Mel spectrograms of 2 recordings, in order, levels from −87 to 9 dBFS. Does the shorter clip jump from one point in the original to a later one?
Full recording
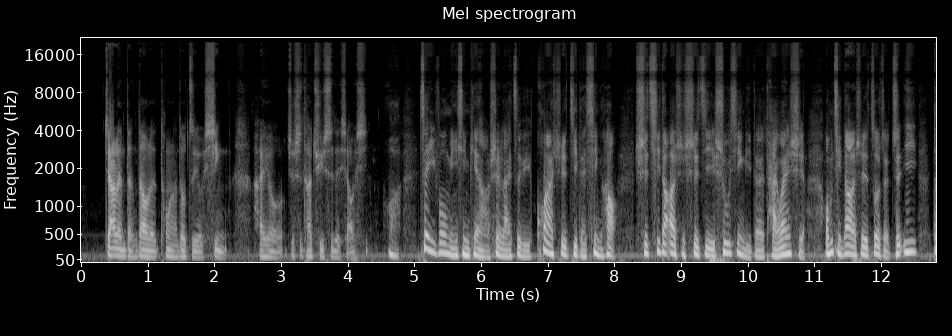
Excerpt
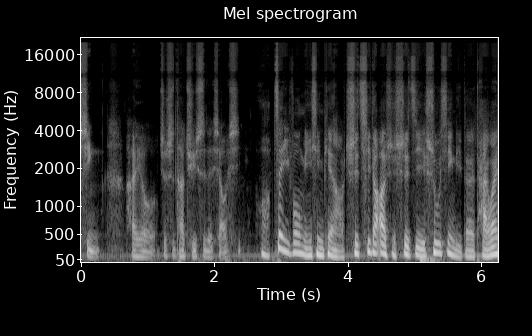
yes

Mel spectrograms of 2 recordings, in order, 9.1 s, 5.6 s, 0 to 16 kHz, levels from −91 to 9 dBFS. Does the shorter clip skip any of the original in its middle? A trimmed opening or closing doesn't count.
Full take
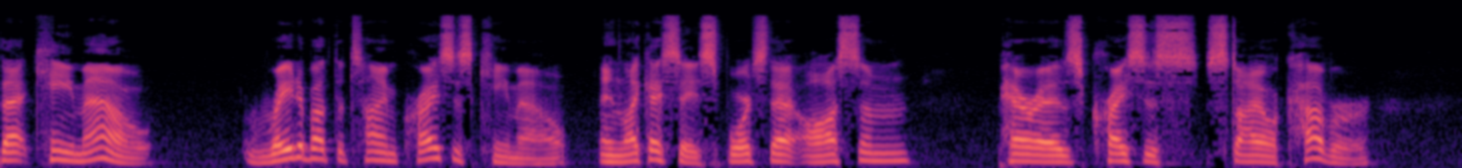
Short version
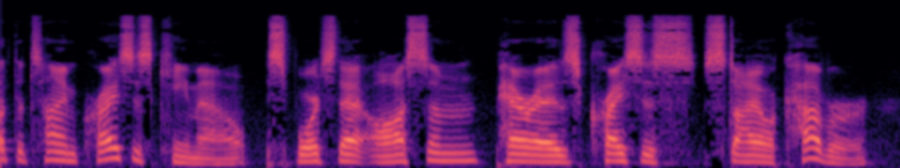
yes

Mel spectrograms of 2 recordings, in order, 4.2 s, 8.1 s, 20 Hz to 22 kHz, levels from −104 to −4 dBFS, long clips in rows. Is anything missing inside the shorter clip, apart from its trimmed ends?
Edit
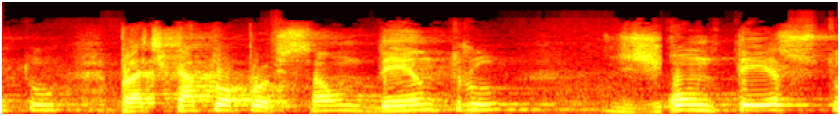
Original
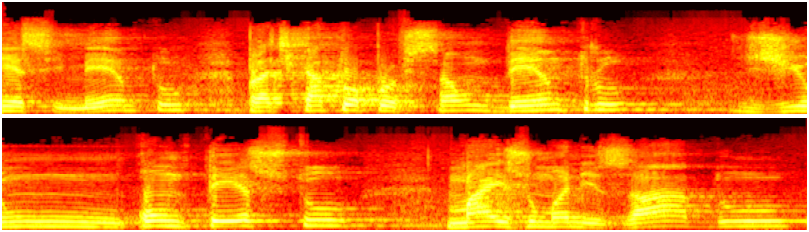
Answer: yes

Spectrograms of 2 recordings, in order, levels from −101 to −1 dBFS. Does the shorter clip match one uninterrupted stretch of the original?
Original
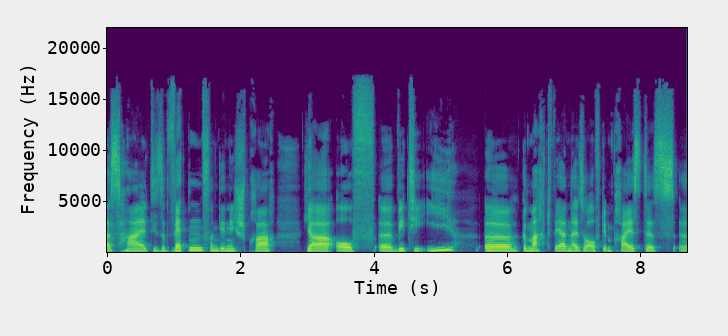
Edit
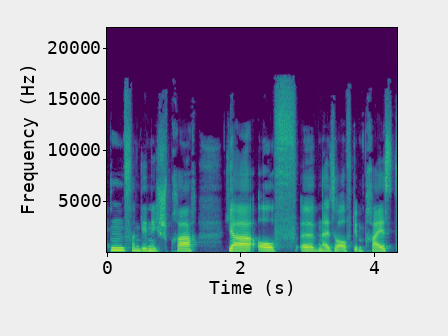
no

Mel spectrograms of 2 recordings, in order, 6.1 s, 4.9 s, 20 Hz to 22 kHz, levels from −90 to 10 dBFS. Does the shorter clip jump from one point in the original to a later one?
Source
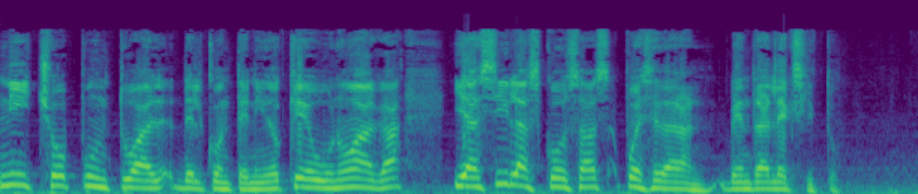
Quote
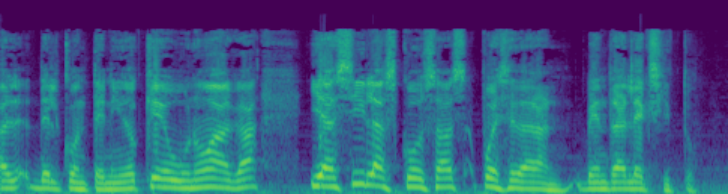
no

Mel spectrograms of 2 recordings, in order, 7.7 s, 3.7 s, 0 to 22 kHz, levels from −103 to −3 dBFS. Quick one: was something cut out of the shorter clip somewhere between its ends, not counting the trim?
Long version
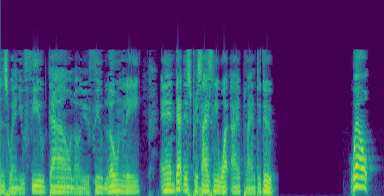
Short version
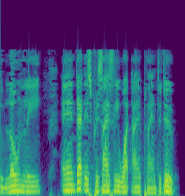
no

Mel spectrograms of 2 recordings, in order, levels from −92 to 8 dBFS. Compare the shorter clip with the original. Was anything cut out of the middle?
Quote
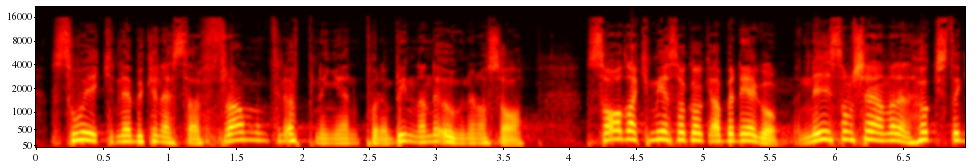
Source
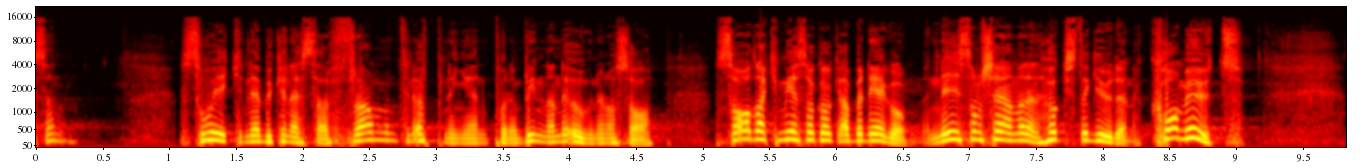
no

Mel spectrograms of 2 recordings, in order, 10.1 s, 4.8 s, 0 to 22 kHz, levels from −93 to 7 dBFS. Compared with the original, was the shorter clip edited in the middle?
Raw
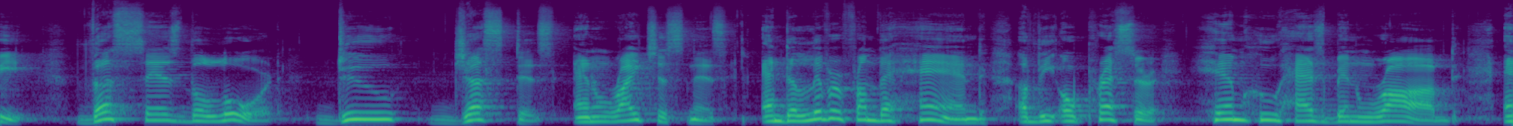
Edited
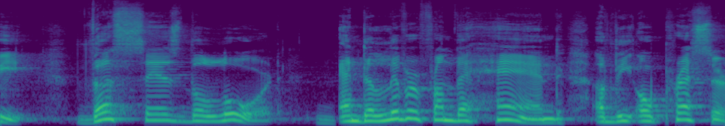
yes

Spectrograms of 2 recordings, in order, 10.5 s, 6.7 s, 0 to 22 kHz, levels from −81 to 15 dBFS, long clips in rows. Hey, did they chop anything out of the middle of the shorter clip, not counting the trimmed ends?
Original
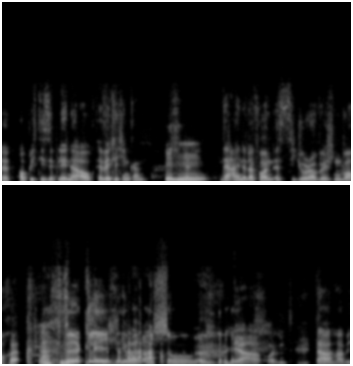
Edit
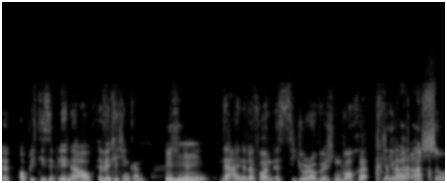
yes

